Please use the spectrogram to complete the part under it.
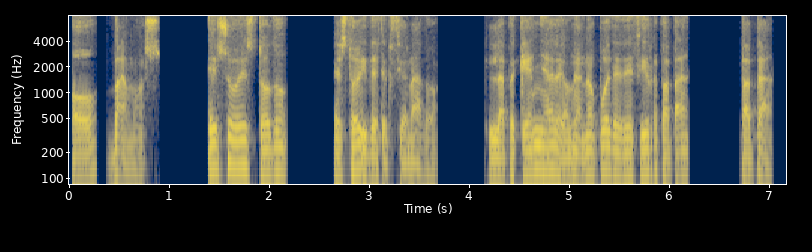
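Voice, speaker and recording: A man's voice: fairly low pitch, expressive, unhurried, creaky, long pauses, dry recording, studio quality, exaggerated voice. A man voicing a cocky young male scientist and doting father, smug and precise, in a storybook reading. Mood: teasing.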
